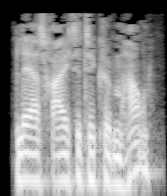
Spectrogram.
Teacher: the first two words will run together.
